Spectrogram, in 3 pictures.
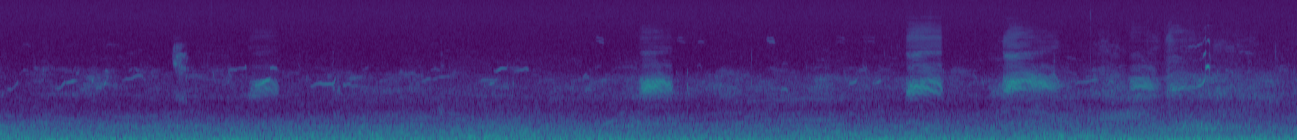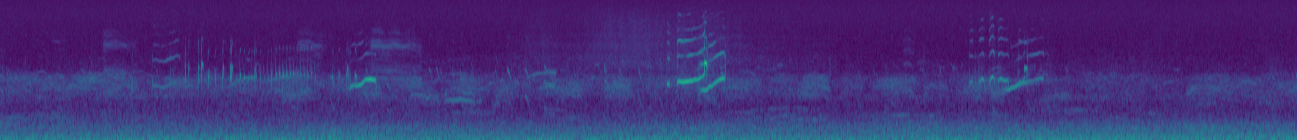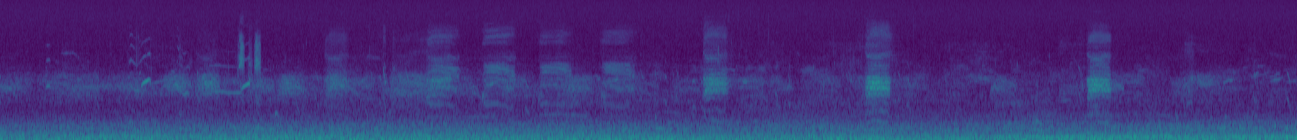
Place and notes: Budle Cottages, Bamburgh, UK - inlet soundscape ...
inlet soundscape ... small patch of sand visited by various flocks before they disperse along the coast ... bird calls from ... jackdaw ... crow ... rook ... black-headed gull ... common gull ... curlew ... dunlin ... oystercatcher ... wren ... parabolic ... background noise ...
